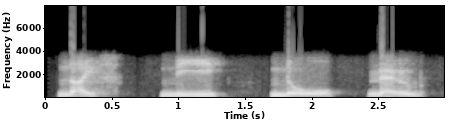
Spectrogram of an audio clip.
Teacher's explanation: without the k or g sound in the beginning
